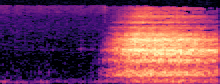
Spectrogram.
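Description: A woman taking one deep breath: a soft, airy inhale that swells in after a moment of near silence and holds steady to the end, faint and alone.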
